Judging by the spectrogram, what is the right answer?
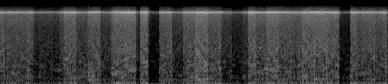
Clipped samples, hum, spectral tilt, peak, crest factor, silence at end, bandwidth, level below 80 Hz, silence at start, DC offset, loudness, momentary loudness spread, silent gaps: under 0.1%; none; 1 dB/octave; -2 dBFS; 16 dB; 0 s; 16 kHz; -52 dBFS; 0 s; under 0.1%; -14 LUFS; 6 LU; none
